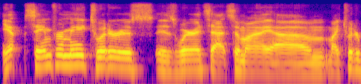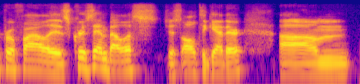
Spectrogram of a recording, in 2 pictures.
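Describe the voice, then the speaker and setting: A man chatting casually as a panel guest, telling things in an animated, conversational way. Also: mid-range voice, moderate pace, smooth. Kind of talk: casual chat.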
